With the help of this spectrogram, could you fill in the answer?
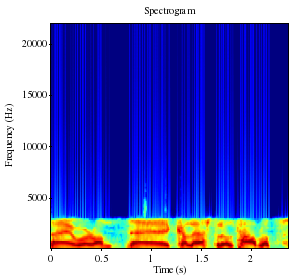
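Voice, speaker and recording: A man with a Northern Irish accent speaks at a fairly high pitch in a monotone, flat intonation. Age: 60s. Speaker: amateur radio operator. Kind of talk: casual chat. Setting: radio contact. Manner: halting, many fillers.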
